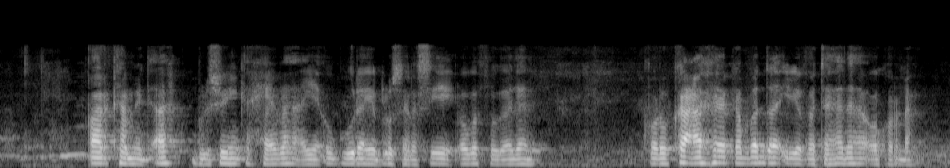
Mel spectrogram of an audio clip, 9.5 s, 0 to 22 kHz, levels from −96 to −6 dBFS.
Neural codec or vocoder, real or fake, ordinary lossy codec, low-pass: codec, 16 kHz in and 24 kHz out, 1.1 kbps, FireRedTTS-2 codec; fake; none; 7.2 kHz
